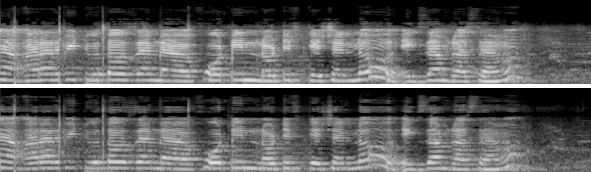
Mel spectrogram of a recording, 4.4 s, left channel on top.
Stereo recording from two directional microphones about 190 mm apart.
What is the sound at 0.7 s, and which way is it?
Speech, 50° right (ahead or behind).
